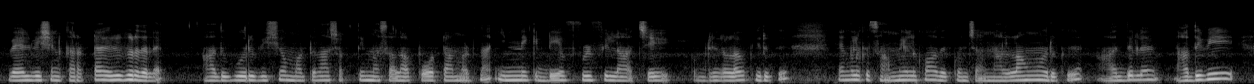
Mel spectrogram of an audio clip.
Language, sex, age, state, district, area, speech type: Tamil, female, 18-30, Tamil Nadu, Dharmapuri, rural, spontaneous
